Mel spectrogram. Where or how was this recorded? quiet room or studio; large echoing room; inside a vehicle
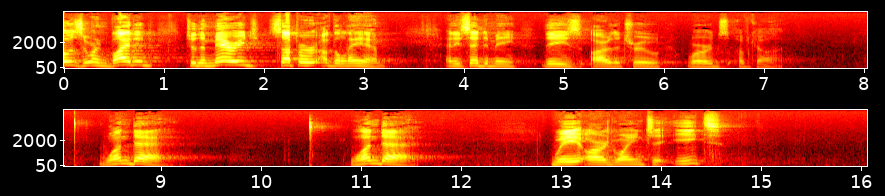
large echoing room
